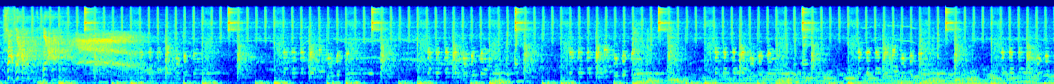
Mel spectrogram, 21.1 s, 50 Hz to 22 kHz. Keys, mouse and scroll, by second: 4.1 s, 7.0 g, 13.1 s, 18.8 s.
